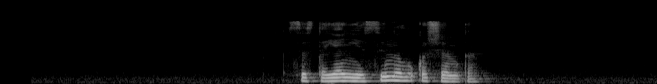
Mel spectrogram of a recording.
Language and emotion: Russian, neutral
